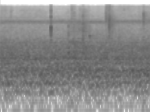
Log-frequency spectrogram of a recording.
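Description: Steady room hiss with two or three faint short clicks about a second in.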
